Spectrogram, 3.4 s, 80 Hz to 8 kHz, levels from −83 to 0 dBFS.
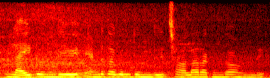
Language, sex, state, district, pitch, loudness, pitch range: Telugu, female, Andhra Pradesh, Visakhapatnam, 225 Hz, -21 LUFS, 220-235 Hz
